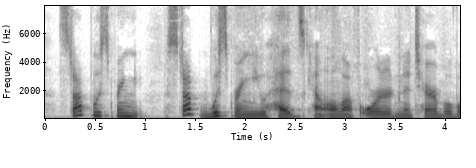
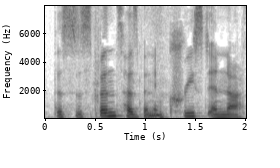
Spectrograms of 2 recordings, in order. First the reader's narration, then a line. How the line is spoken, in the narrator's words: replied the man in the pimpled chin impatiently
